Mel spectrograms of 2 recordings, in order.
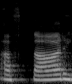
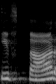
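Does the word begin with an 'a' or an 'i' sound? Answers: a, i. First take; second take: a; i. First: The word begins with an 'a' sound. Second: The word begins with an 'i' sound. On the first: The speaker calls it wrong. "यानी अलिफ के ऊपर ज़बर डालते हैं" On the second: The speaker calls it right. "सही अदायगी है इफ़्तार, अलिफ के नीचे ज़ेर है"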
